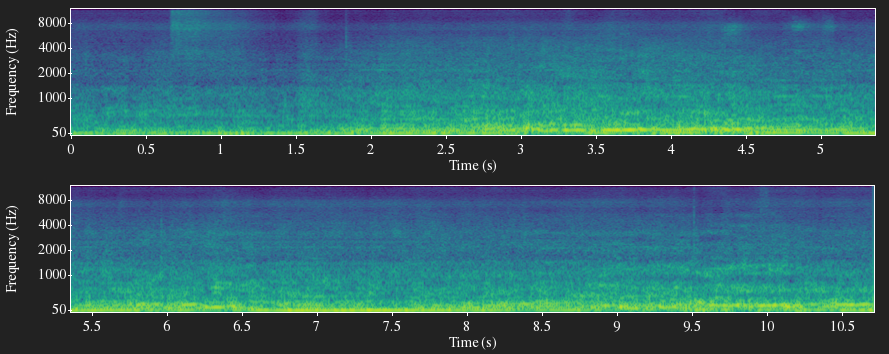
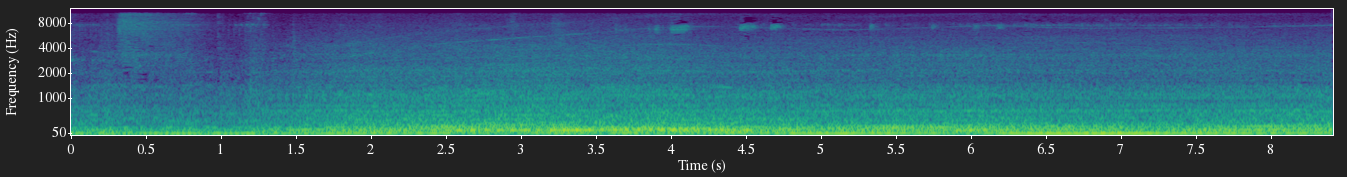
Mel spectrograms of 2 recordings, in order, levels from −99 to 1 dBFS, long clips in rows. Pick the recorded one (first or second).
second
